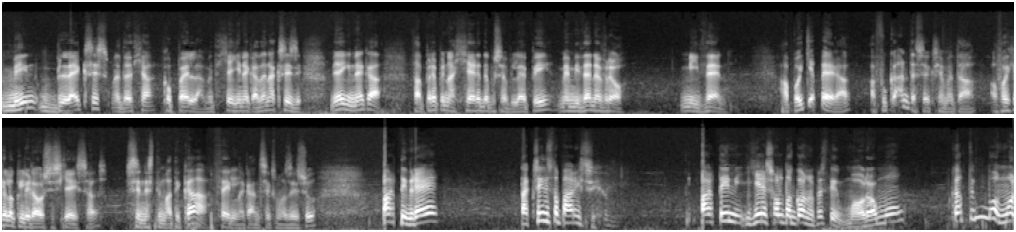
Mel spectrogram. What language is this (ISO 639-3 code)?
ell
